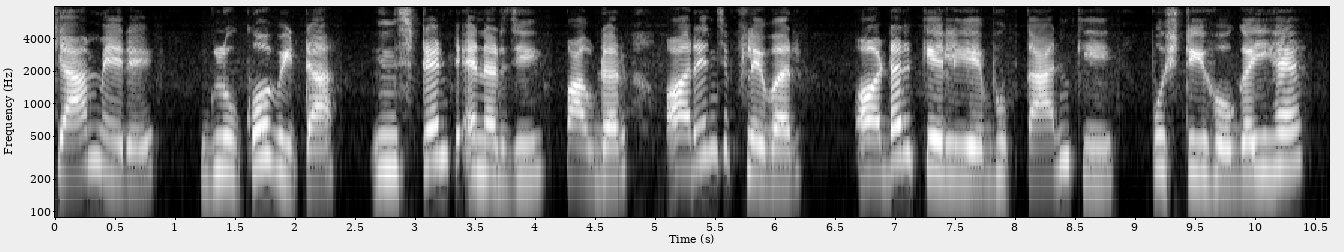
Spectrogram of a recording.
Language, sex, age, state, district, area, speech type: Hindi, female, 45-60, Uttar Pradesh, Sonbhadra, rural, read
